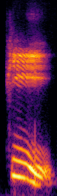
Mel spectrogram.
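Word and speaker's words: phi: M6 berarti kalau pos simbolnya ini V Ini bacanya V Ini dibaca Pi p h i nah pi pi dari Berapa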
